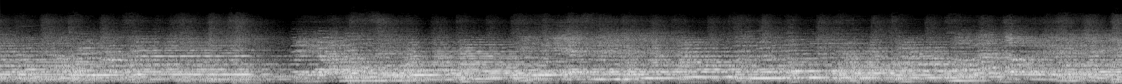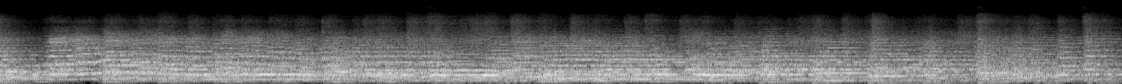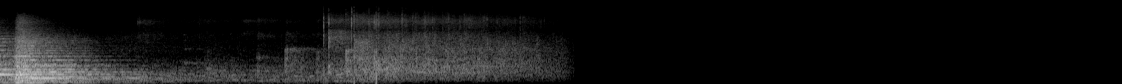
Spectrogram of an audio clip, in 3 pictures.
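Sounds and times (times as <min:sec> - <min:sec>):
choir singing in Alpignano: 0:00.0 - 0:23.7
wind band playing in Alpignano: 0:00.0 - 0:23.8.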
